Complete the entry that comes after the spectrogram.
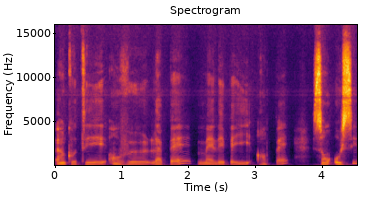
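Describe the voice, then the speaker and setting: A woman with a very deep, low pitch speaks in a dark, mellow tone with lively intonation on a very clean recording with a silent background. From Vietnam, raised in Quebec from age ten. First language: Vietnamese (speaking Chinese). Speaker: novelist. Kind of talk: interview. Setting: studio.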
